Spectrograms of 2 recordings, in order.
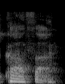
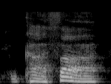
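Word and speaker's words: caza: And the example that's a classic difference there you can see below is casa versus katha. Kasa with the S as a verb means to marry and with the Z katha means to hunt. And so the S versus the Z in Spain, that's a difference that changes the meaning of the word.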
